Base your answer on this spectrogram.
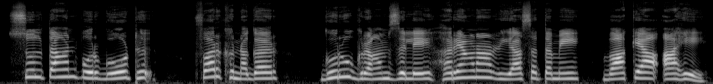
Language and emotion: Sindhi, neutral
